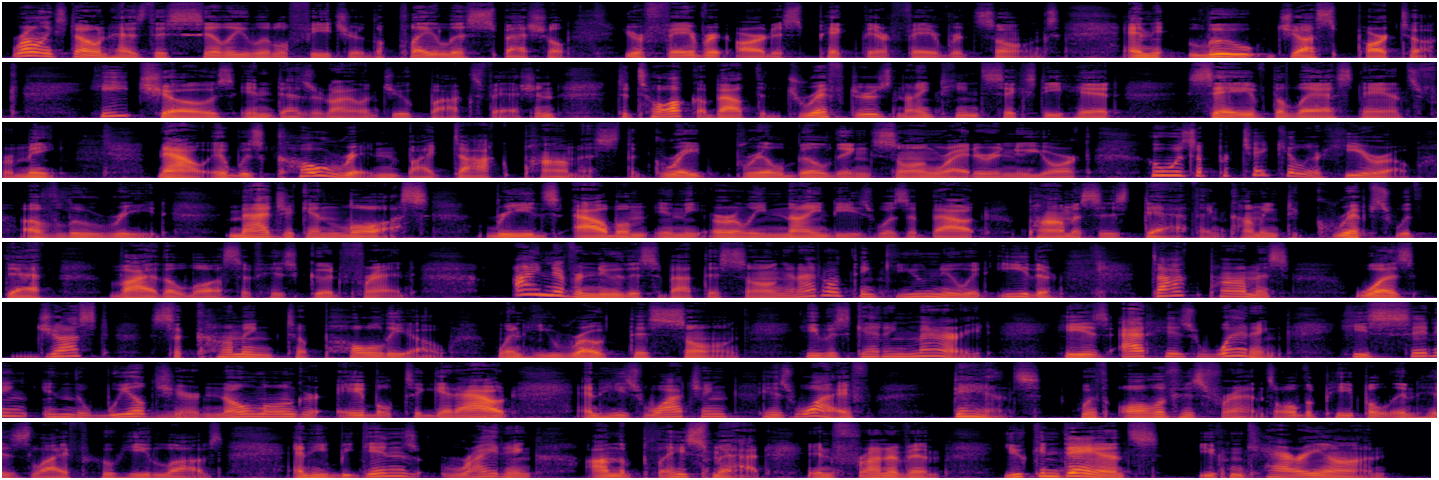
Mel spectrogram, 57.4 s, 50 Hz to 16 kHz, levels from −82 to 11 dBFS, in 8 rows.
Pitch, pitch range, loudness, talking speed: 105 Hz, 90-135 Hz, -27 LUFS, 185 wpm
